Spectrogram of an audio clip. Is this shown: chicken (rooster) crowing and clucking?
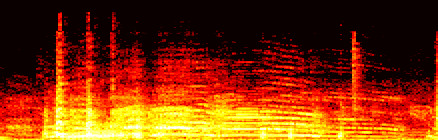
yes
